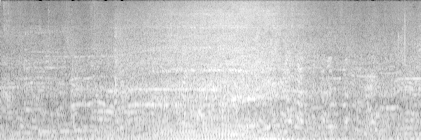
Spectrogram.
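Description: A motor vehicle passing close by on a city street, its engine sound swelling to a peak about two and a half seconds in and then fading, over the murmur of a crowd.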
